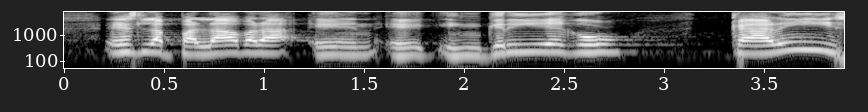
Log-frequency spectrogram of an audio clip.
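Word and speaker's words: χάρις: Así que gracia, con el número 5485 del Strong's, es la palabra en griego caris, se pronuncia caris, se escribe charis, ¿sí?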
